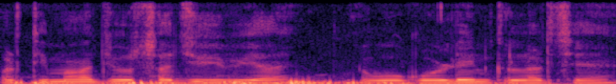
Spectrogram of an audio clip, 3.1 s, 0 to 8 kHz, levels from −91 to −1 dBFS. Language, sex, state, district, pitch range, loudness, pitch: Hindi, male, Bihar, Araria, 135-150 Hz, -26 LUFS, 145 Hz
